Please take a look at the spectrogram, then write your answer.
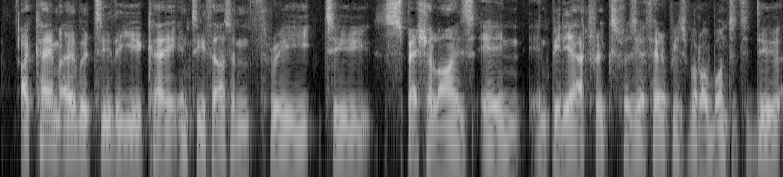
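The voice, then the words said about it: Non-English accent. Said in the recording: “As you can hear, it's not an English accent I've got.”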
